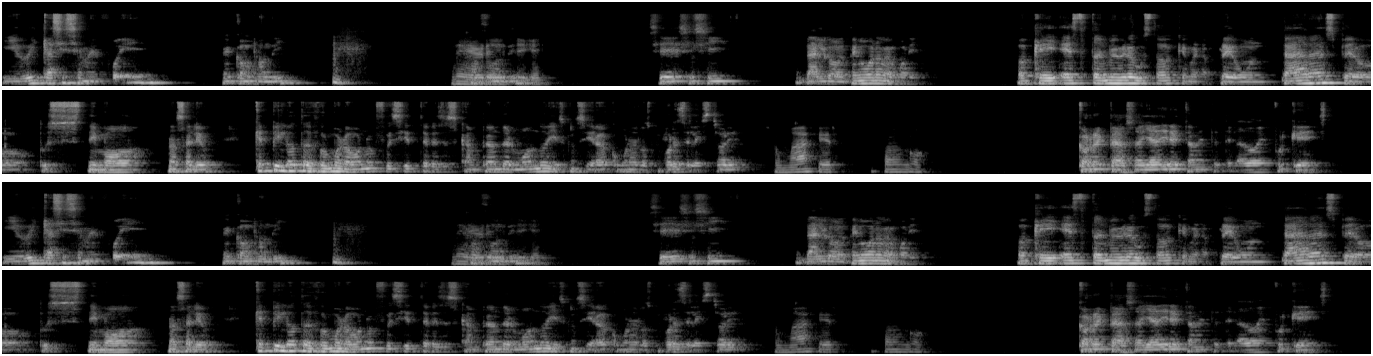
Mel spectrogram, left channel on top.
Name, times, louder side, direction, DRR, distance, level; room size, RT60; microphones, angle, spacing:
voice 1, 0.0-1.6 2.2-3.0 4.6-5.3 6.5-7.4 7.9-9.1 10.2-15.1 15.3-15.8 16.2-21.1 24.5-26.9, left 2 dB, 25° left, 0.9 m, -25 dB
voice 2, 3.3-3.6 4.5-5.4 19.8-20.1 21.4-22.1 22.5-22.9, left 5 dB, 75° left, 0.4 m, -34 dB
9.9 x 3.8 x 3.1 m
head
